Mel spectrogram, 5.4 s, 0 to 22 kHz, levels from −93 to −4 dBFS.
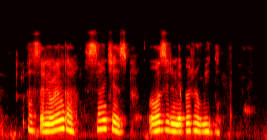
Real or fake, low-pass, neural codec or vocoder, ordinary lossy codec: fake; 7.2 kHz; codec, 16 kHz, 8 kbps, FunCodec, trained on LibriTTS, 25 frames a second; Opus, 24 kbps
